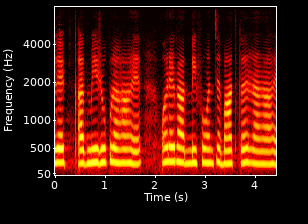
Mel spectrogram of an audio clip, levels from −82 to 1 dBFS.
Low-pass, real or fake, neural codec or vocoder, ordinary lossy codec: none; fake; codec, 16 kHz, 0.5 kbps, FunCodec, trained on Chinese and English, 25 frames a second; none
